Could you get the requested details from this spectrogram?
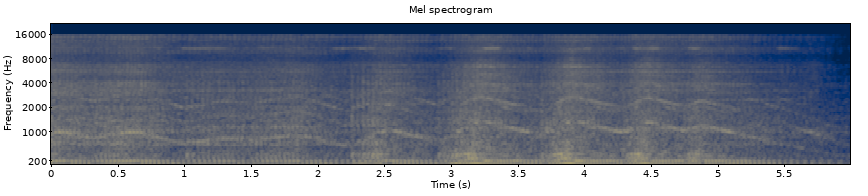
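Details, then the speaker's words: Hero HF Deluxe motorcycle after its timing chain problem was fixed: the engine idles evenly and rises and falls cleanly on throttle blips, with the earlier clicking from the top end gone. "याद है वो click करने की आवाज कैसे आ रही थी? अब हमारी समस्या पूरी तरह से हल हो गई है।"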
